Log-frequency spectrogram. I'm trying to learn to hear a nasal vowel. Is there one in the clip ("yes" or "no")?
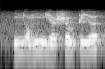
no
